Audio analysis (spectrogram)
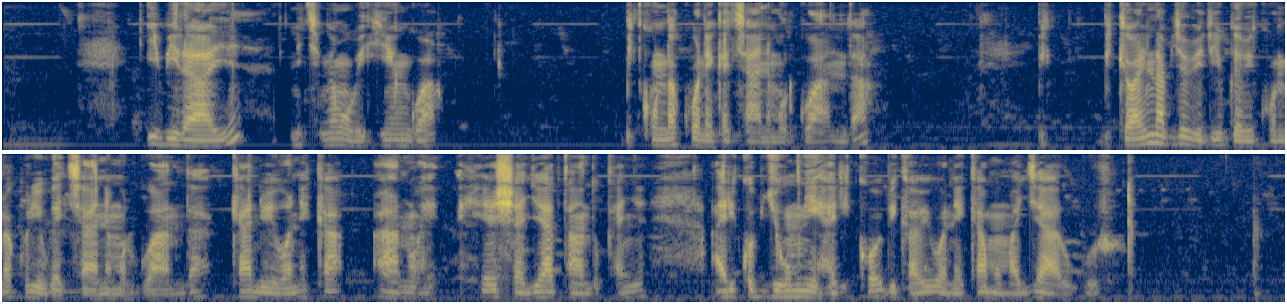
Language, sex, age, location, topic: Kinyarwanda, male, 18-24, Musanze, agriculture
